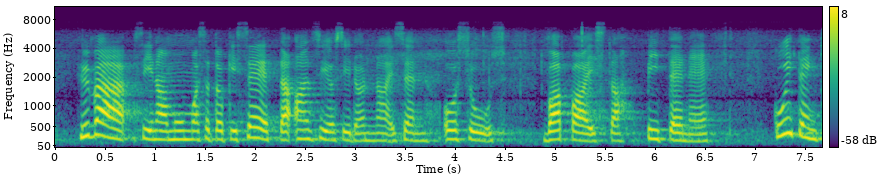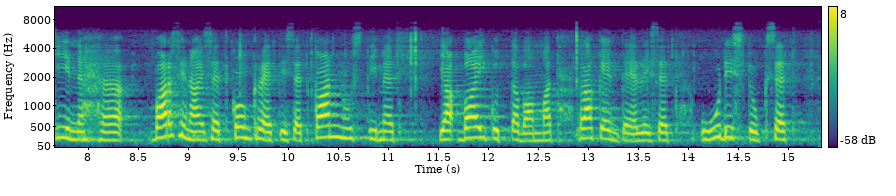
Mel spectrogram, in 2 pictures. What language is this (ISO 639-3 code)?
fin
